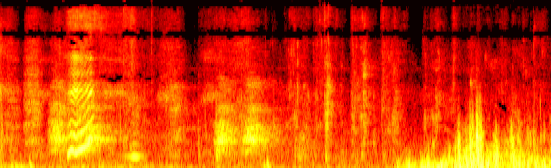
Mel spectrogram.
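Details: Mother and daughter Labradors romp around a garden; a short high whine rises and bends upward, followed by softer grumbling sounds and then a rush of low rumbling noise from movement.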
